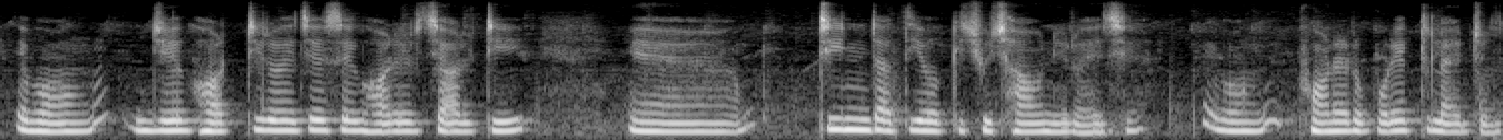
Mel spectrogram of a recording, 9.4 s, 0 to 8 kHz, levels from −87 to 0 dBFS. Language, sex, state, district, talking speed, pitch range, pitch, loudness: Bengali, male, West Bengal, Kolkata, 120 wpm, 190-210 Hz, 200 Hz, -16 LUFS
